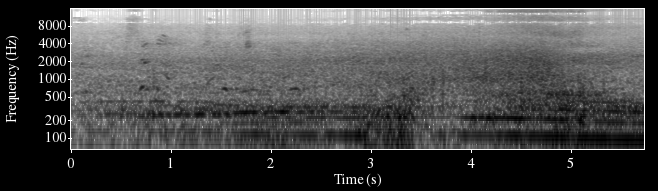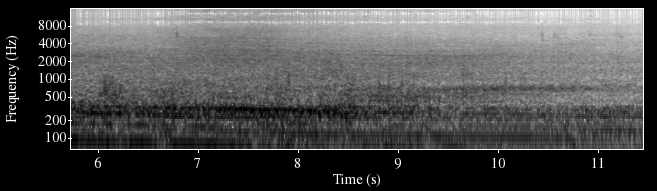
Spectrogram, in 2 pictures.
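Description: A sports car engine rumbles deeply at low speed and revs as it passes close by.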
